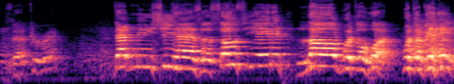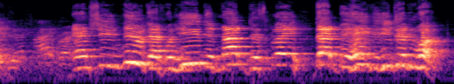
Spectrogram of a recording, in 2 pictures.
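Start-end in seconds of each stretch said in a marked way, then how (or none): 1.5-12.1 loud, high teaching from the pulpit; forceful preacher's call-and-response; emphatic preaching. Real, not acted. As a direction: drive the point home, calling for the congregation's answer. Preaches to the congregation.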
